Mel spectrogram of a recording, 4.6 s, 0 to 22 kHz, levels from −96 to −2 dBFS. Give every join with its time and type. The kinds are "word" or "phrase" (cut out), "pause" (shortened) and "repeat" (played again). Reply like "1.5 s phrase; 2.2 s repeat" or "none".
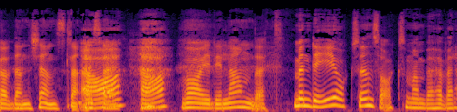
1.3 s pause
